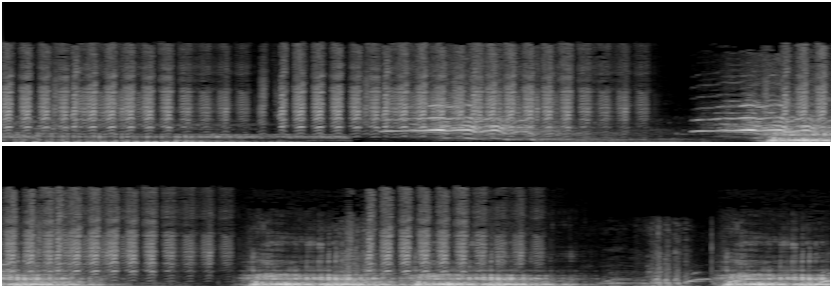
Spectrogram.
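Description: A string of animal-call sound effects, one after another, each a second or two long with short breaks between them, some with sliding pitch.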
